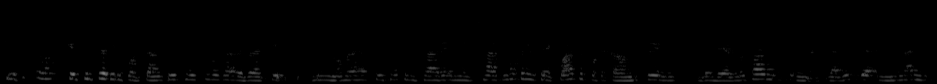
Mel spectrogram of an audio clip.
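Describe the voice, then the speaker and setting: A woman's voice: mid-range voice, a little fast, hardly any pauses, darkish tone, rough recording. A woman taking part in a Bible study, sharing a personal reflection in an earnest, casual way. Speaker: course participant.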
